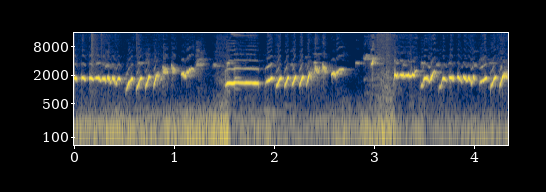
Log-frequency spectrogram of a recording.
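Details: White-rumped shama song used as a lure to make other shamas respond and sing: loud, rapid runs of rising whistled notes in bursts about a second long, with sharp chattering breaks between phrases.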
